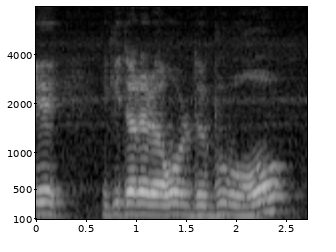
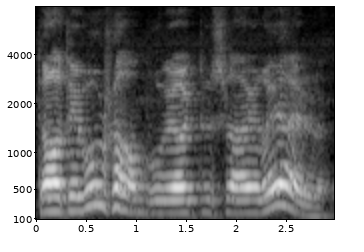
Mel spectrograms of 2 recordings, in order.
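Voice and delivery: sneering; 8 dB louder than usual. A narrator's reading. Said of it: "Le commandant ricana".

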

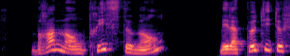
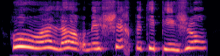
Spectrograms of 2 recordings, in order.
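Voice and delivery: higher, louder, near tears; pleading; 13 semitones higher, 5 dB louder than usual. Acted. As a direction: beg the pigeons with a catch in the voice. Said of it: "comme pour les implorer".

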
